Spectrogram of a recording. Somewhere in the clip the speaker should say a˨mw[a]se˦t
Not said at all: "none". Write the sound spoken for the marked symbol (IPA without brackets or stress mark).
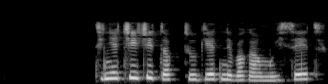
i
